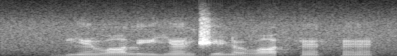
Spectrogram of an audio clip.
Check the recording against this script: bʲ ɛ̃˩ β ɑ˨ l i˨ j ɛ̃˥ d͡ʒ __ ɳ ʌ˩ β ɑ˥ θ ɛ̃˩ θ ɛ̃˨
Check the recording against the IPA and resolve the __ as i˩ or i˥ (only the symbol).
i˩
